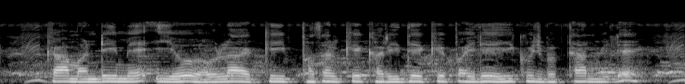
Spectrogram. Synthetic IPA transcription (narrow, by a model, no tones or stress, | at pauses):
kaməɳɖimeʔiɦoɦolakipʰəsəlkekʰəɾid̪ekepəɦileɦikʊt͡ʃʰbʱəɡt̪aːnmile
